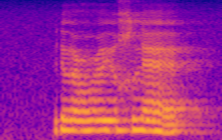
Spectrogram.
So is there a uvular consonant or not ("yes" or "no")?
yes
